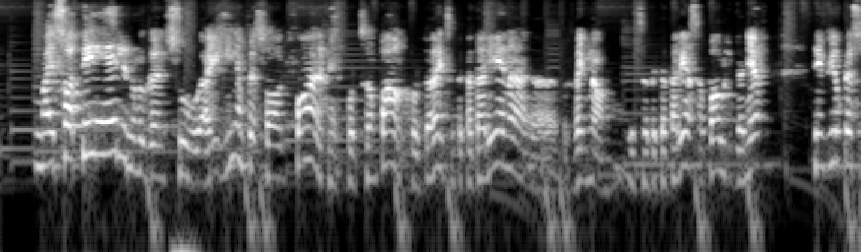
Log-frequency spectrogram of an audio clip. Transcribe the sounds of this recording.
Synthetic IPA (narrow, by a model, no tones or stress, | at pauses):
mɐjssɔt̪ẽj̃elɪnʊɦuɡɾɐ̃nd͡ʒ̪ʊsuaivĩɲɐʊpesuawd̪ɪfɔɾɐt̪ẽj̃ɐk̪ɪpoɾd̪̥sɐ̃w̃pawlʊkoɾt̪oɾajɪsɐ̃nt̪ɐkat̪aɾĩnɐ̰povɛknɐ̃w̃sɐ̃nt̪ɐkat̪aɾĩnɐsɐ̃w̃pawlʊɪɡɐnieɾʊ | t̪ẽj̃kɪviʊ̃pes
